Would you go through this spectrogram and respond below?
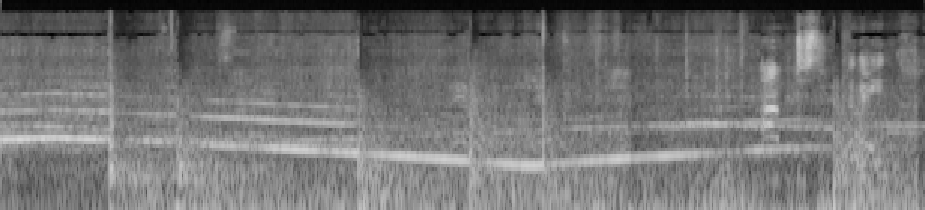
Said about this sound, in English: This is video of people scrambling in the wreckage as sirens blared in the Israeli city of Ashkelon. Our own Aaron Burnett was right by the Gaza border as that barrage of rockets flew overhead. Yes. You hear these sirens?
